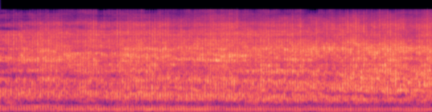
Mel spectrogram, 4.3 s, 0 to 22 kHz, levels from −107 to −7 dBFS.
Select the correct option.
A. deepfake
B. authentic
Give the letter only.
A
